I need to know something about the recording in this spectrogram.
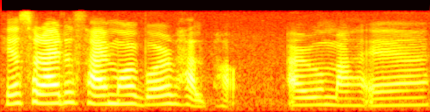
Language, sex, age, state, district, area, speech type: Assamese, female, 30-45, Assam, Golaghat, urban, spontaneous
